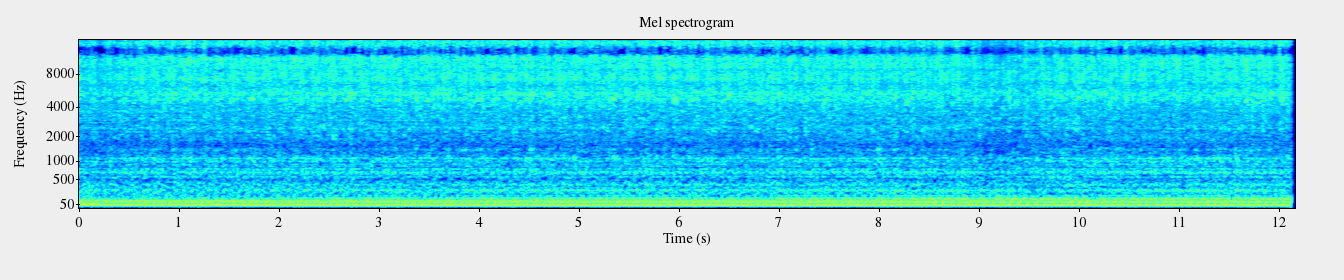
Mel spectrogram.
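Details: 1974 Ford F250 SuperCab 460 V8, parked 14 years, at a revival start with the mechanical fuel pump rehooked. Deep, even burble at a steady idle with no misses or knocks; it idles healthy.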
